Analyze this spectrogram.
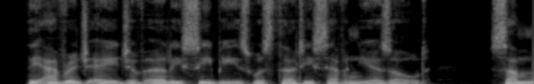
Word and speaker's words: Seabee: The construction battalion designation quickly became abbreviated as CB, which sailors phonetically rendered as Seabee.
